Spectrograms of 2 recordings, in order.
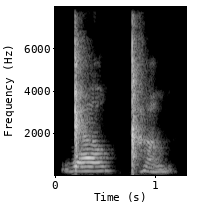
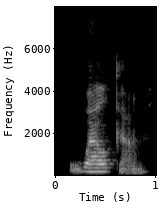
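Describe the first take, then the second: First: "Welcome" as two separate beats, Wel – come; syllables split apart. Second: Said in the usual way. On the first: Shown as a demonstration. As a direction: say "Welcome" syllable by syllable, pausing between. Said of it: "give you the parts of the syllable". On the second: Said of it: "blend it together".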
